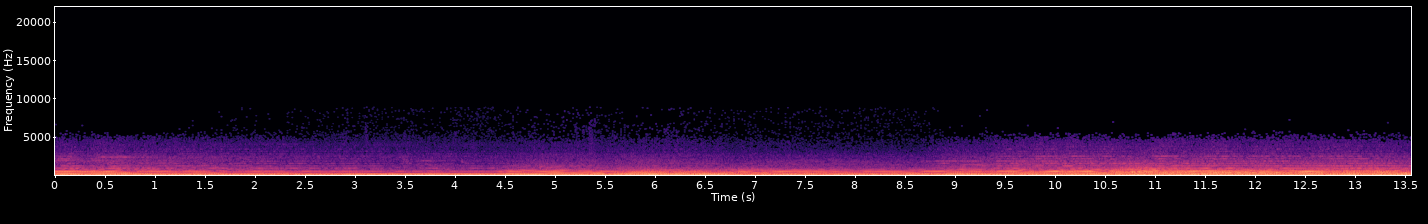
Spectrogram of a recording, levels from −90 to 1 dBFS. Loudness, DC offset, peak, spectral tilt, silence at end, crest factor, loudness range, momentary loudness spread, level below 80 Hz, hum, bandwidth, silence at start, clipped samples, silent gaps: -23 LUFS; under 0.1%; -8 dBFS; -11.5 dB/octave; 0 s; 12 dB; 4 LU; 5 LU; -26 dBFS; none; 4.6 kHz; 0 s; under 0.1%; none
